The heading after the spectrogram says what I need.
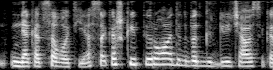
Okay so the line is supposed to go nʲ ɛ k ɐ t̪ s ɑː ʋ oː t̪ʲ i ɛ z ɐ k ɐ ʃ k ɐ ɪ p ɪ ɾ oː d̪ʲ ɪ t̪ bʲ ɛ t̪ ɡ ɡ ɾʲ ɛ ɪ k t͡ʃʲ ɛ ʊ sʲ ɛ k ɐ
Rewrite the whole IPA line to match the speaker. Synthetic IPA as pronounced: nʲ ɛ k ɐ t̪ s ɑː ʋ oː t̪ʲ i ɛ s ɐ k ɐ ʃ k ɐ ɪ p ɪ ɾ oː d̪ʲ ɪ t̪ bʲ ɛ t̪ ɡ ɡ ɾʲ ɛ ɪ t͡ʃʲ ɛ ʊ sʲ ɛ k ɐ

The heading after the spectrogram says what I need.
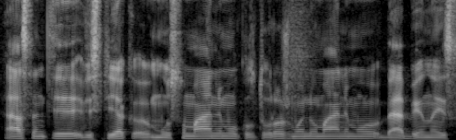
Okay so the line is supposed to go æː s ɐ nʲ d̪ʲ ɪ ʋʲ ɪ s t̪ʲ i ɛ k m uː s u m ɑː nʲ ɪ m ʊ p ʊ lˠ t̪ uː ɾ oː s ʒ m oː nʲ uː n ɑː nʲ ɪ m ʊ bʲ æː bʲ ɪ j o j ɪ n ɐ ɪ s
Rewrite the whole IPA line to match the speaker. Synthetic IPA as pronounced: æː s ɐ nʲ t̪ʲ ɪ ʋʲ ɪ s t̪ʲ i ɛ k m uː s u m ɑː nʲ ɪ m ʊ k ʊ lˠ t̪ uː ɾ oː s ʒ m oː nʲ uː m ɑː nʲ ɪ m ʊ bʲ æː bʲ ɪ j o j ɪ n ɐ ɪ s

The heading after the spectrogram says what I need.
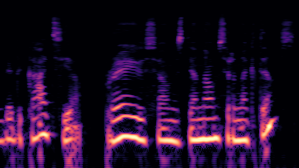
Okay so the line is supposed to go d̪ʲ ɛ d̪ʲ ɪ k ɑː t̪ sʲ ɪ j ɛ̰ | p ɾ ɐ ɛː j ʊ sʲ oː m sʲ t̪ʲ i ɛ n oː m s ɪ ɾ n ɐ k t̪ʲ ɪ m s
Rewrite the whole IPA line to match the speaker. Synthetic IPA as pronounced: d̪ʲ ɛ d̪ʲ ɪ k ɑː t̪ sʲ ɪ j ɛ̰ | p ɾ ɐ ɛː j ʊ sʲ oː m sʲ d̪ʲ i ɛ n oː m s ɪ ɾ n ɐ k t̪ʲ ɪ m s

